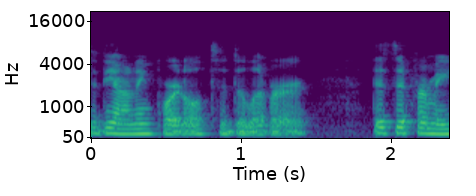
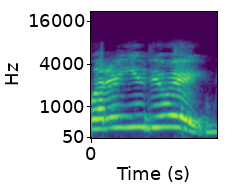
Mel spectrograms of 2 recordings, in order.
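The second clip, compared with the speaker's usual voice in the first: very high-pitched, very loud outburst; 12 semitones higher, 8 dB louder than usual. Narrating a scene, voicing a startled man caught with his pants down, in a higher-pitched voice. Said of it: "Says a, a higher a higher pitched voice coming out of this man's body".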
